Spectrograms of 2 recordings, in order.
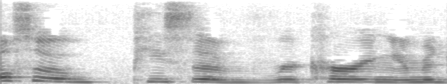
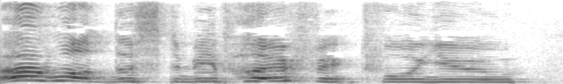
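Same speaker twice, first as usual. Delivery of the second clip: silly, goofy, raised-pitch voice; 2 semitones higher, 5 dB louder than usual. Reading a novel's sex scene dialogue aloud, in a goofy tone. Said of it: "it's worth reading in a goofy tone".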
